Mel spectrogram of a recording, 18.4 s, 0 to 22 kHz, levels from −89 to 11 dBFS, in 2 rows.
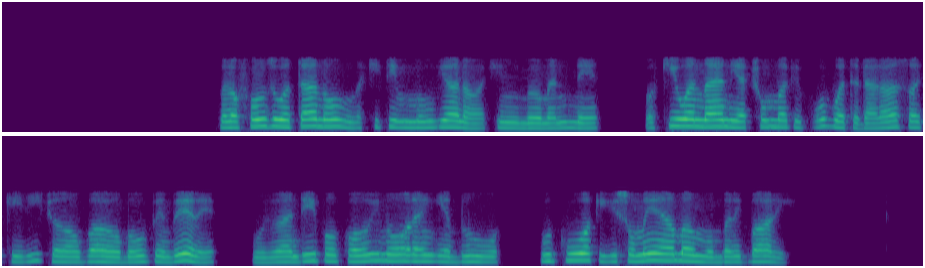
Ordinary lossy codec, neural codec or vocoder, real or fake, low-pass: Opus, 24 kbps; codec, 16 kHz, 0.2 kbps, FocalCodec; fake; 3.6 kHz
